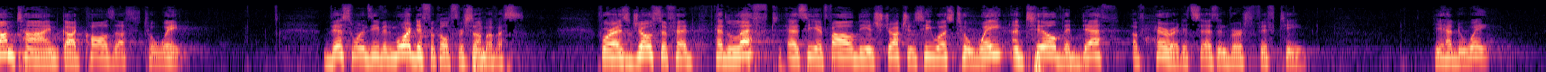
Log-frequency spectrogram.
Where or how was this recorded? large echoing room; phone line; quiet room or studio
large echoing room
